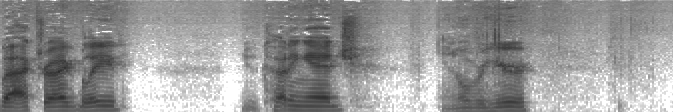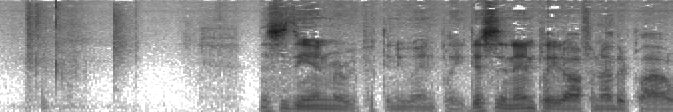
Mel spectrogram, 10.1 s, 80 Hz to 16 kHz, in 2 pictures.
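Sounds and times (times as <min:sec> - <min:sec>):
footsteps on concrete floor: 0:04.6 - 0:05.8.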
